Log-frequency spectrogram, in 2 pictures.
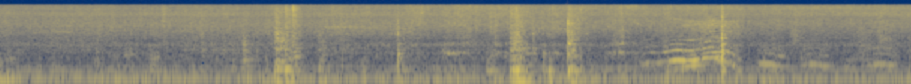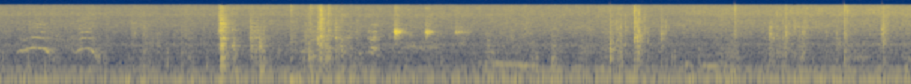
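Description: Smoked Lidl lardons frying in a hot pan, a steady close sizzle broken by occasional stirring scrapes and clatters of the utensil, with a few brief voices in the background.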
